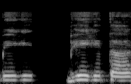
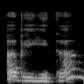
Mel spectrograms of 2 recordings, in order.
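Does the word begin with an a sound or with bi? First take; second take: bi; a sound. First: The first a is dropped; it starts with bi. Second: The word starts with an a vowel. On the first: The first vowel merges with the word before it. "instead of abhihita, it is" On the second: This is the full form of the word. "the word was abhihita"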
